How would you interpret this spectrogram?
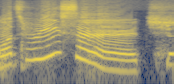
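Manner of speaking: slow, drawn-out clueless question; mock clueless. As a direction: play dumb, stretch research out slowly. Mock ignorant question about research.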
